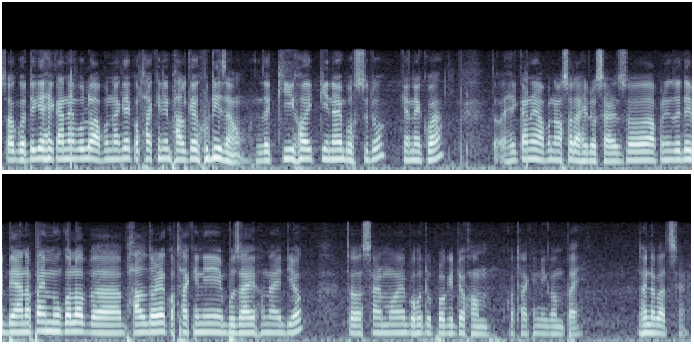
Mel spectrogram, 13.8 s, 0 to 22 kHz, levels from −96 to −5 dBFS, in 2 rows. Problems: constant background noise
